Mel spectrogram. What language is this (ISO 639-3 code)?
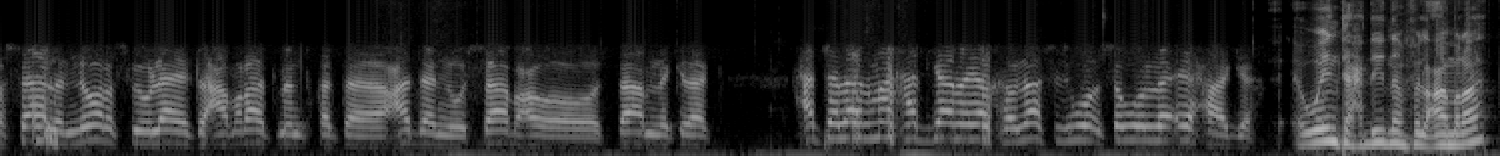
ara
